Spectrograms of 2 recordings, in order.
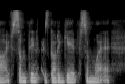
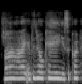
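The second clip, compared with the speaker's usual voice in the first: high, bright falsetto false cheer; chirpy puppet voice; 11 semitones higher, 3 dB louder, faster than usual. Retold or imitated. Guest acts her fake-happy puppet self, high and chirpy. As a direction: play the cheerful puppet keeping it together. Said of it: "what I call the puppet".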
